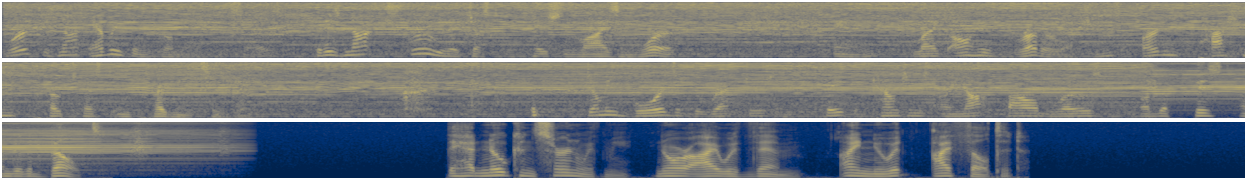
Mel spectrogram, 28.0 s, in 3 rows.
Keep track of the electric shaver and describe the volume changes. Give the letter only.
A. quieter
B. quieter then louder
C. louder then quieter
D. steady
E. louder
D.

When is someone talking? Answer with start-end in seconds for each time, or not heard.
0.0-5.2, 6.2-11.2, 13.7-19.4, 21.9-26.3.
